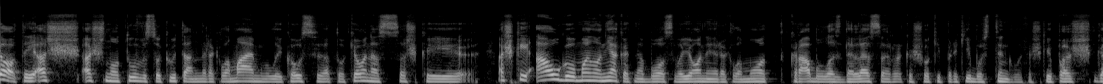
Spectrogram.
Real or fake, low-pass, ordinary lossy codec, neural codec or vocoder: real; 10.8 kHz; AAC, 64 kbps; none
